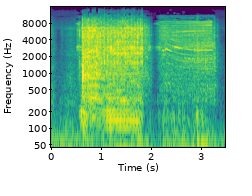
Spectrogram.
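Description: A Milwaukee M18 Fuel 1/2-inch impact wrench hammers loudly and close on a decades-old rusted pinion nut, a dense rattling burst of roughly a second, a brief pause, then a second, slightly softer run.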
